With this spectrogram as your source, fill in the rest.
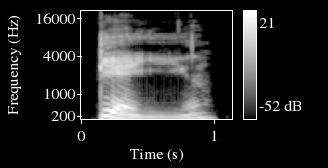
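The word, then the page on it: dianying: dian4ying3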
